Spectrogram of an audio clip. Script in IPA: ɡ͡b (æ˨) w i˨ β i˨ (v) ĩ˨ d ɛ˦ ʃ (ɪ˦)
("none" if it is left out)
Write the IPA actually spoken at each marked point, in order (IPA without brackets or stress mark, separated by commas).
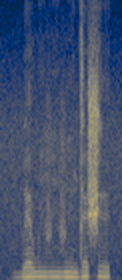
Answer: ɛ˨, β, ɪ˦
